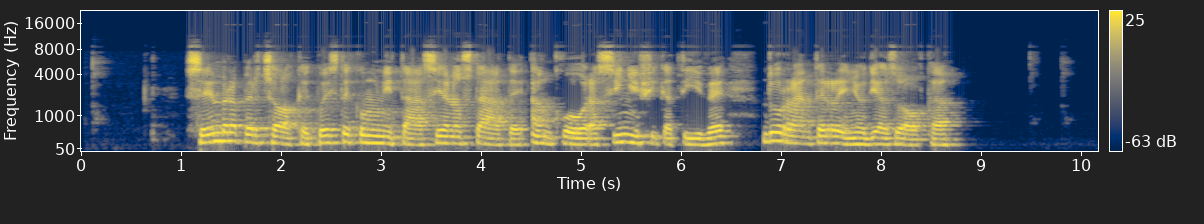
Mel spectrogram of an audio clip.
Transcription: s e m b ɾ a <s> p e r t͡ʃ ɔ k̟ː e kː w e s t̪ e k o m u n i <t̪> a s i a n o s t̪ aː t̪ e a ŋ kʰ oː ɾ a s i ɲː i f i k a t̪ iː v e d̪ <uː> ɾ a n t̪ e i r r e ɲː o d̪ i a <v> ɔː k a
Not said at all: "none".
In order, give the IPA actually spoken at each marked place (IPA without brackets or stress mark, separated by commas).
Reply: none, t̪, u, z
